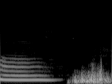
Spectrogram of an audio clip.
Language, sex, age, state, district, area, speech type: Urdu, female, 18-30, Bihar, Madhubani, rural, spontaneous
